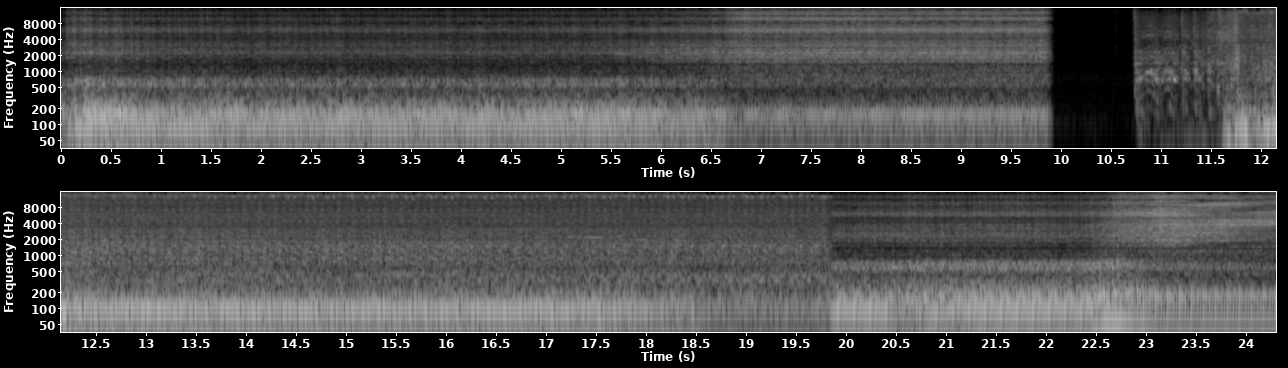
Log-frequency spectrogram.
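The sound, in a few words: cold start of LBZ diesel truck engine with HSP intake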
